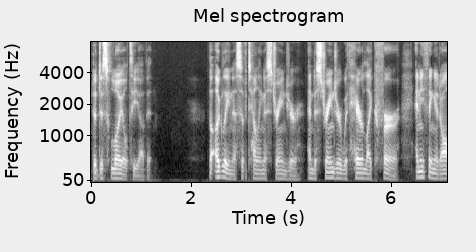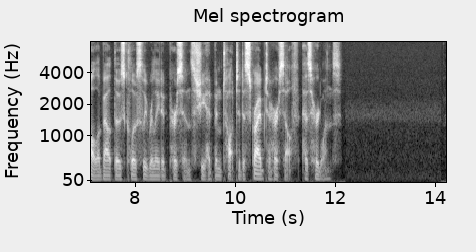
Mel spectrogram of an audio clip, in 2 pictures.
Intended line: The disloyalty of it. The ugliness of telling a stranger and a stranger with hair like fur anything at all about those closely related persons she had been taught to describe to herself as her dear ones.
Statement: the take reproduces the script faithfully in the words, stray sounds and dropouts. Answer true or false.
false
